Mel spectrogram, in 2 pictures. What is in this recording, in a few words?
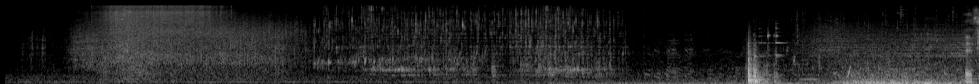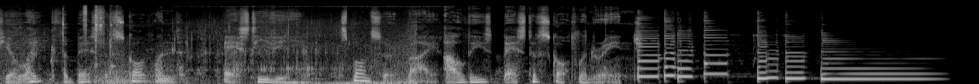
Ident; Aldi; STV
